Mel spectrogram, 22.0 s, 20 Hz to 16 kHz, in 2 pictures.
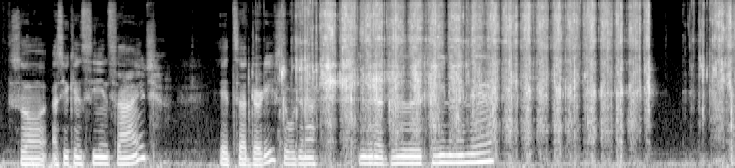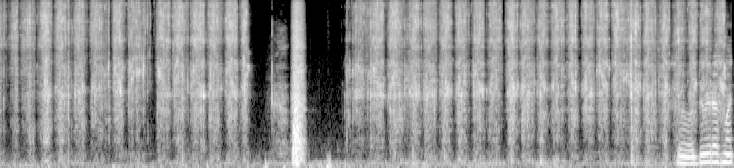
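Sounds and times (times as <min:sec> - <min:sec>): wire brush scraping metal clamp: 0:03.8 - 0:14.8, 0:16.2 - 0:22.0.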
